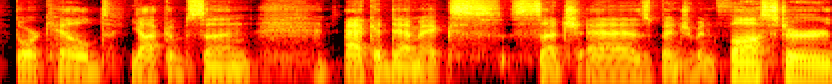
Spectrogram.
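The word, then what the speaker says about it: Jacobsen: of dor hild yakobson who I had previously mispronounced numerous times as Jacobson and I was recently educated on the pronunciation of the last name but uh academics like Thor held yakobson academics such as Benjamin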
